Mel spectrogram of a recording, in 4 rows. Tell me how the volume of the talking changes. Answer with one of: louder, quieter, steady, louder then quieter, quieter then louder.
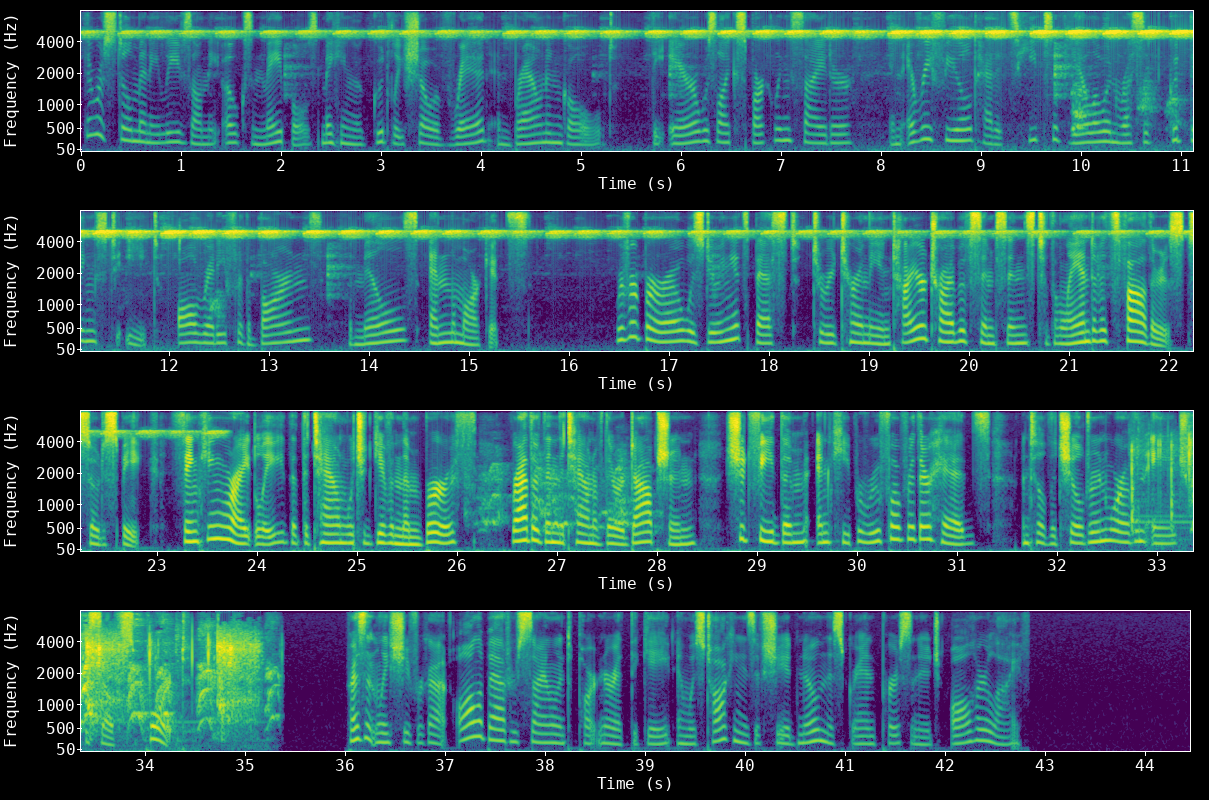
louder then quieter.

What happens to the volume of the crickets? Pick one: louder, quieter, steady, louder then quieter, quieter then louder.
louder then quieter.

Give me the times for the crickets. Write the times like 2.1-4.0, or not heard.
0.0-23.8.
